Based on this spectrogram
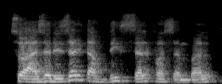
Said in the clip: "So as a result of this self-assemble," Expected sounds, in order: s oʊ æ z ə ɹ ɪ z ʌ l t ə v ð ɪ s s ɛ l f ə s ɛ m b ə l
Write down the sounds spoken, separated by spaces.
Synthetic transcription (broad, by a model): s oʊ æ z ə ɹ ɪ z ʌ l t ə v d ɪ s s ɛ l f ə s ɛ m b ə l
